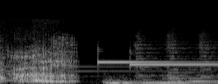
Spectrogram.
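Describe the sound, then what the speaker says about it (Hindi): A tiger gives a loud, fierce roar from behind dense bushes near a snowy riverbank. The brief roar cuts off abruptly and is followed by sustained, chime-like musical tones. "तभी किनारे की घनी झाड़ियों के पीछे एक भयंकर गर्जना सुनाई दी"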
